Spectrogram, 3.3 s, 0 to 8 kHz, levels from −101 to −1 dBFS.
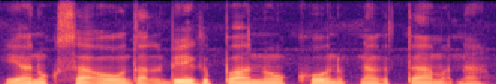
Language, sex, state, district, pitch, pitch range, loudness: Garo, male, Meghalaya, South Garo Hills, 120 Hz, 110-130 Hz, -17 LUFS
